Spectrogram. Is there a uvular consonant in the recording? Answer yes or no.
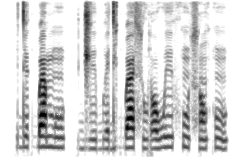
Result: no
